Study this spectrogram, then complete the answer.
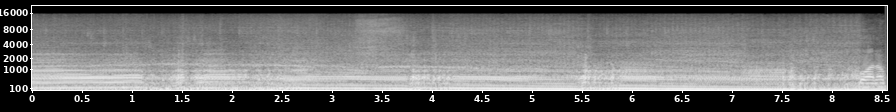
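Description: A motorcycle engine hums loudly and steadily, shifting pitch as the rider changes gears.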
